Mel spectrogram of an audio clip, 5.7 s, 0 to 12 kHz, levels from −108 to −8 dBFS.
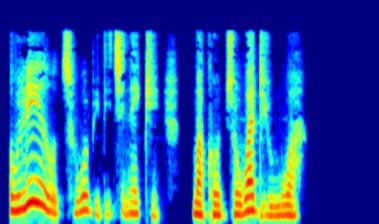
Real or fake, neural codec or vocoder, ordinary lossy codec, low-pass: fake; codec, 16 kHz, 0.5 kbps, X-Codec, HuBERT features, trained on LibriSpeech; MP3, 32 kbps; 7.2 kHz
